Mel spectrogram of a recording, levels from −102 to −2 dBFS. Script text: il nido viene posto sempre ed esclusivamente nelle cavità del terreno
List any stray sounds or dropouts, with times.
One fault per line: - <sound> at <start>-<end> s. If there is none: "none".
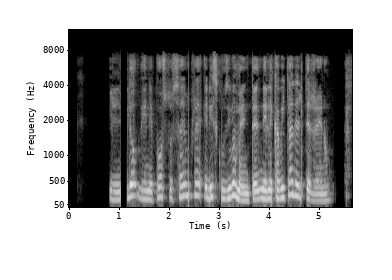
- dropout at 1.0-1.2 s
